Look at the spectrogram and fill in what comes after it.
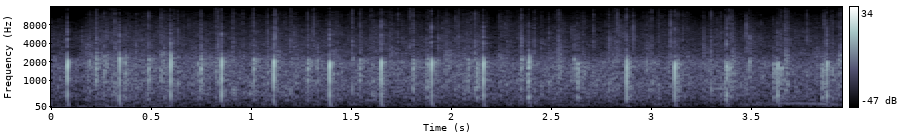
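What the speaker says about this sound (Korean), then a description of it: "우리 잠깐 일어서시면 우리 박수로 환영하도록 하겠습니다." A church congregation applauds at a Sunday service to welcome a visiting guest from Minnesota. The clapping is fairly sparse and distinct, with individual claps standing out in a steady patter that lasts throughout.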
